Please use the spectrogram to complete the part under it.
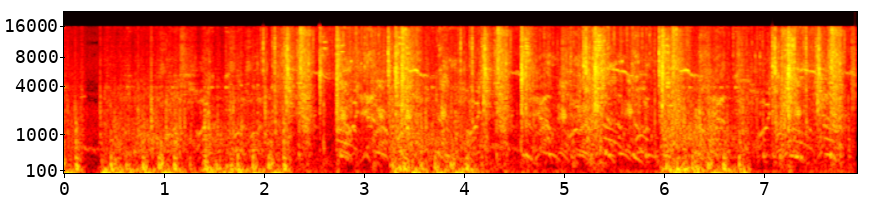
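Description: Heavy bolts launch and thud in deep, booming bursts.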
